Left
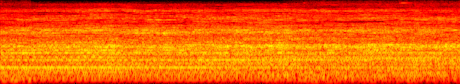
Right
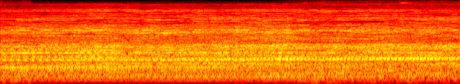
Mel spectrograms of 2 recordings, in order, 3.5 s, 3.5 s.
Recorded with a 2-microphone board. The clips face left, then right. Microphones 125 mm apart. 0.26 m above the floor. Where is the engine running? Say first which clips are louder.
Right 1 dB; 60° right (ahead or behind), 5 m.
